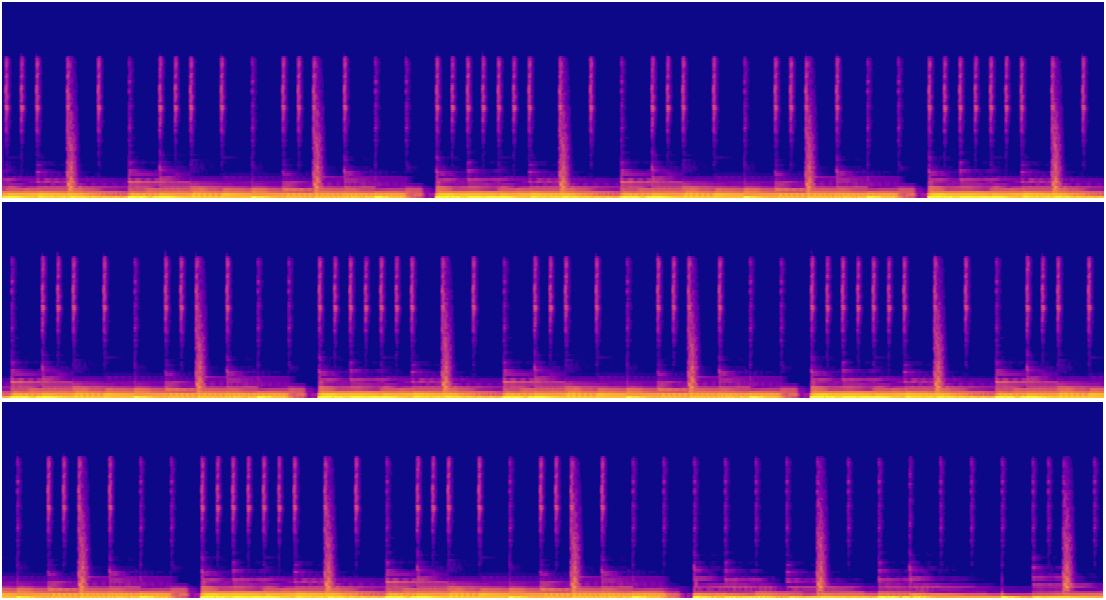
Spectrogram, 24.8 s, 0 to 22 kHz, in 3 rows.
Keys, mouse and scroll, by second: 1.5 ctrl+-, 6.7 ctrl+z, 13.8 ctrl++, 18.0 ctrl+-, 18.9 ctrl++.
